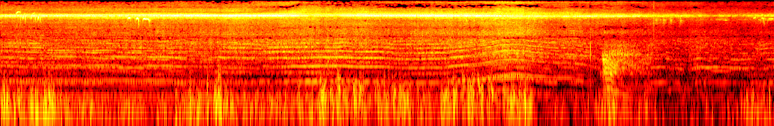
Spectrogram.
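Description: Radio-controlled multirotor drone flying overhead, its electric motors and propellers whining in several pitched tones that rise and fall with the throttle, swelling around six to seven seconds in and then dropping sharply in pitch about eight seconds in. Gusty wind rumbles on the microphone throughout.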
